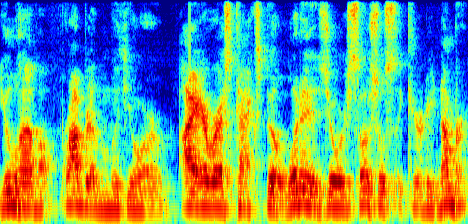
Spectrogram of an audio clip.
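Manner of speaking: put-on heavy Russian accent, laid on thick. Retelling what a caller said on the phone, heavy Russian accent. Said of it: "This real heavy Russian accented guy goes".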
